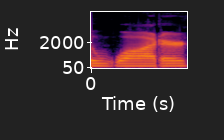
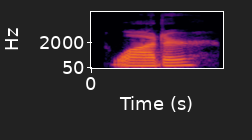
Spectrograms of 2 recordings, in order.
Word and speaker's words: water: says I can't say water correctly say it again water water water water he says I pronounce it as a d instead of a t uh water that's how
